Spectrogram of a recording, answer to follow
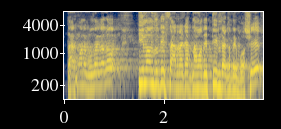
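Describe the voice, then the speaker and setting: A man's voice: high voice, normal speed, bright, forceful tone, long reverb tail. A man from Bangladesh, telling stories in a sermon and calling on the crowd to answer aloud. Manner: storytelling preacher who keeps calling on the crowd to answer aloud. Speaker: preacher. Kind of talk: sermon at an open-air religious gathering.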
